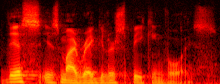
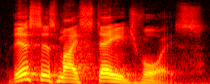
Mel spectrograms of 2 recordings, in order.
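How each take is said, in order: First: It is said in a normal conversational voice. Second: It is said in a loud, projected voice.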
